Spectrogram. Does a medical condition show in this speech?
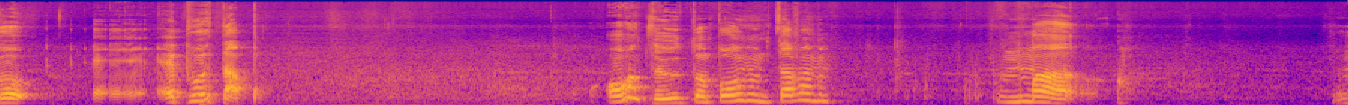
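Yes: cerebral palsy.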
